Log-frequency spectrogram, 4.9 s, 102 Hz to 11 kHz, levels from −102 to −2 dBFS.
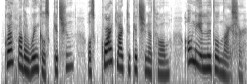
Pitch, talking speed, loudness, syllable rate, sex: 240 Hz, 170 wpm, -19 LUFS, 5.4 syllables/s, female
